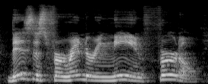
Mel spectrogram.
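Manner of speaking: a touch of high, menacing vengeance; lightly voiced cold payback line; vengeful line.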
